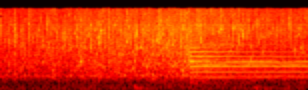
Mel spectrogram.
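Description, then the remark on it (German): A brook flows steadily with a constant babbling, rushing texture, and partway through a bell is struck once, its clear ringing tone lingering over the water. “Ist das ein großer Fluss oder ein Bach vielleicht? Kann auch ein Bach sein, ja. Bach, wir halten fest.”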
